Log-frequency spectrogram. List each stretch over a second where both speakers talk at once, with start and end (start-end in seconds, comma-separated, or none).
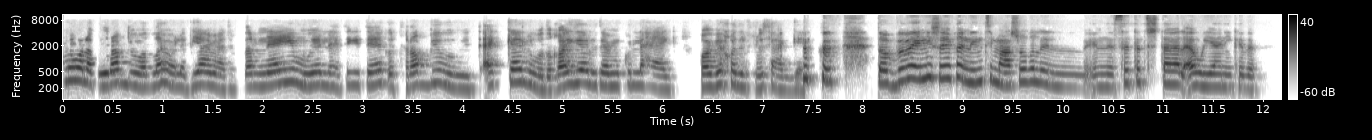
none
